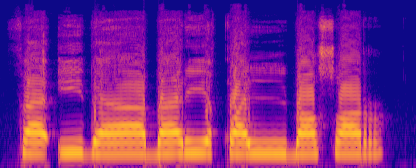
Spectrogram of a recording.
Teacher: صاد حروف التفخیم میں سے ہے تو ہمیں یہ حرف کو بھاری آواز میں پڑھنا ہے. آخری میں حرف الرا پہ رکیں گے تو اس پہ جزم سے رکیں گے، لہذا ہمیں را کو ظاہر کرنا ہے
